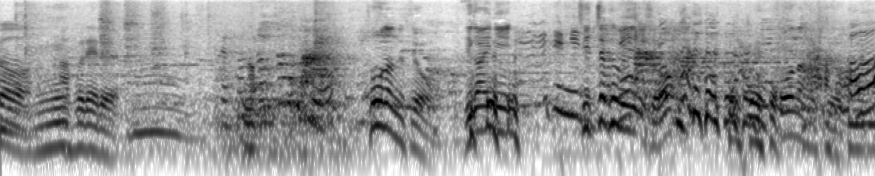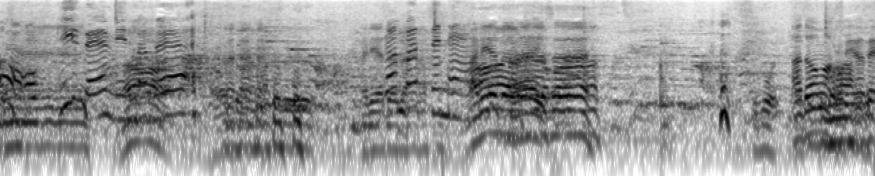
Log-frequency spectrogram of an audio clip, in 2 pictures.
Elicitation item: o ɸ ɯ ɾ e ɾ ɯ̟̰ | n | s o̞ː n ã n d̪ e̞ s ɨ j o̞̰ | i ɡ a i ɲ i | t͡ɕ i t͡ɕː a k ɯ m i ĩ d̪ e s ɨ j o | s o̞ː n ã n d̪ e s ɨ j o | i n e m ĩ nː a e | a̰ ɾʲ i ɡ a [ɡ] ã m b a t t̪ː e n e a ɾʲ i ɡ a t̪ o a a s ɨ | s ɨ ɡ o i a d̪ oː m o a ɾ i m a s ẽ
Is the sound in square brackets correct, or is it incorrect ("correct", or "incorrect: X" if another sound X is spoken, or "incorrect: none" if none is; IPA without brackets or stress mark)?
correct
